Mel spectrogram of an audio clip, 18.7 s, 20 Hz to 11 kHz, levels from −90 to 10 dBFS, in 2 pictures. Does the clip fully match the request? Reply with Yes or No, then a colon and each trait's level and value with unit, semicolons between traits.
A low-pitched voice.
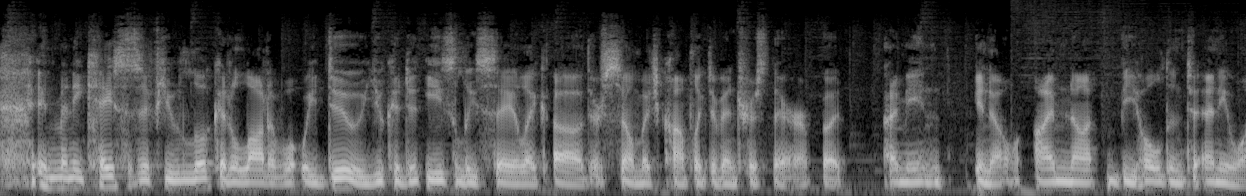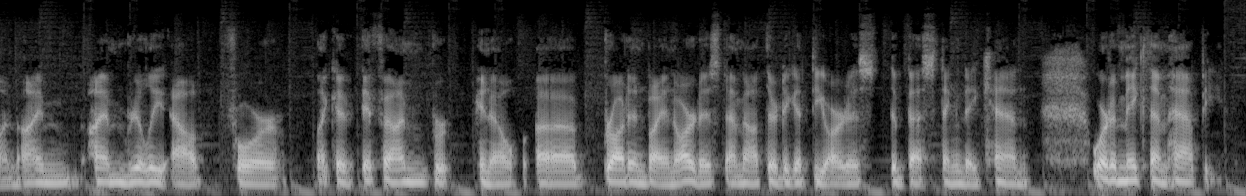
Yes: very low, 90 Hz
